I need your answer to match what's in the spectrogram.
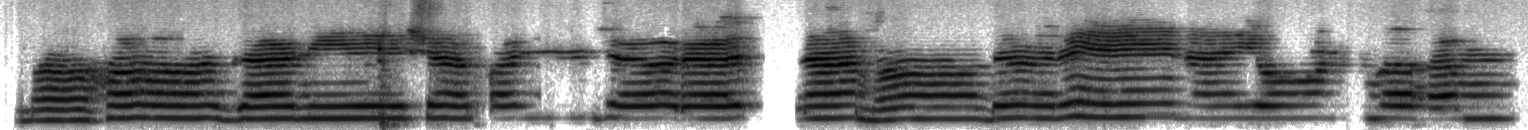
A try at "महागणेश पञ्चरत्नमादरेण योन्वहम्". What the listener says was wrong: महागणेश पञ्चरत्नम् आदरेण योन्वहम्. But when I heard you, I heard panja. It's pancha, cha, like chair. Okay, but great job, and the no was perfect.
